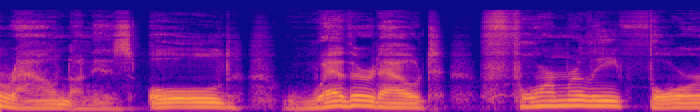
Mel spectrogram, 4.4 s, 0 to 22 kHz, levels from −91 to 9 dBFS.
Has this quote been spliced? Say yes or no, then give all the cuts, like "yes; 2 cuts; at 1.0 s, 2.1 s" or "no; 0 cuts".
no; 0 cuts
